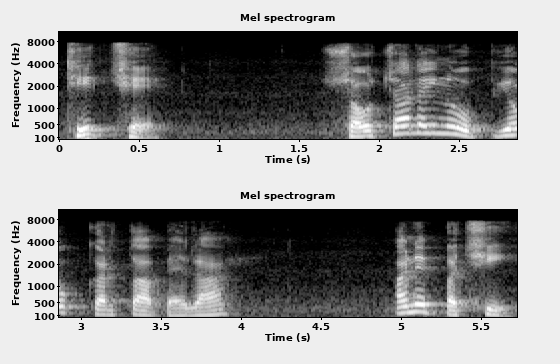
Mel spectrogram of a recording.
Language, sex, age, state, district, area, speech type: Gujarati, male, 60+, Gujarat, Surat, urban, read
